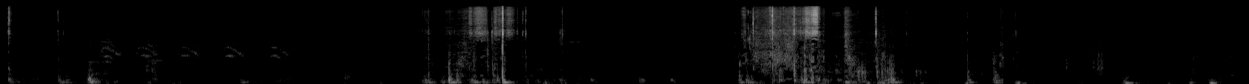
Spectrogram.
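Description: A flock of crows cawing at a distance, a quick run of short calls about a second in. Two louder noisy bursts follow, around the middle and again a few seconds later.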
